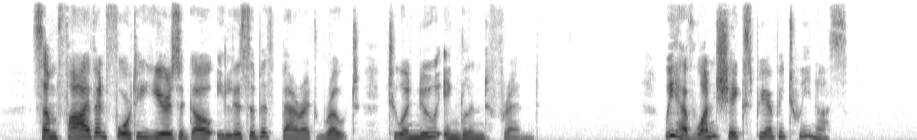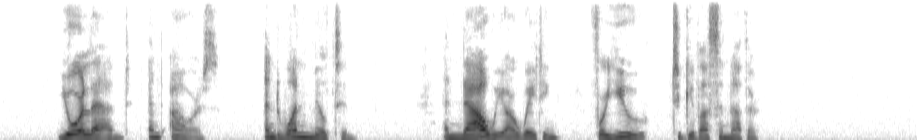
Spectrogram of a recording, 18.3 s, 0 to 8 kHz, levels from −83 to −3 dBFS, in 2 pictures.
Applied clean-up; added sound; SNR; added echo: none; none; none; none.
